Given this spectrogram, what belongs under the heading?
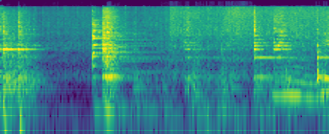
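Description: Homemade masala with salt, turmeric, coriander powder and Kashmiri red chilli roasting in a pan for sambar, a close sizzle punctuated by several sharp spoon strikes and scrapes as it is stirred, no speech.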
